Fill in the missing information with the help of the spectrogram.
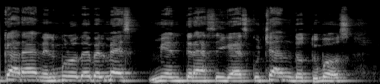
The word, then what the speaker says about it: Bélmez: Belmes, Belmes eh, con acento en la primera E es este...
